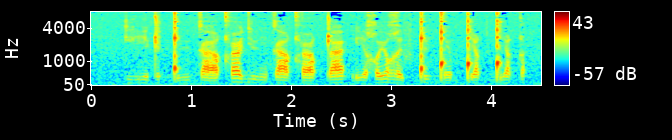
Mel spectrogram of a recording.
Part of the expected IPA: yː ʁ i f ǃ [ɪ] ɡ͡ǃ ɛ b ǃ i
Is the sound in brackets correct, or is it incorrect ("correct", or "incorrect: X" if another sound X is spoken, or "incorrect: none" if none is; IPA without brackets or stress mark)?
incorrect: y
